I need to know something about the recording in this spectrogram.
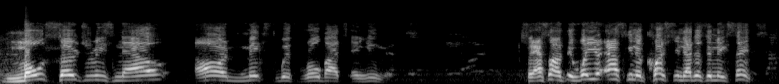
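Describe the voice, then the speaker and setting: A blunt, teasing man talks straight to his viewers on a casual livestream. His voice sits high and carries no room echo, picked up dry and close. The sound is dull and lo-fi. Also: a little slow. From United States. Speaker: livestream host.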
